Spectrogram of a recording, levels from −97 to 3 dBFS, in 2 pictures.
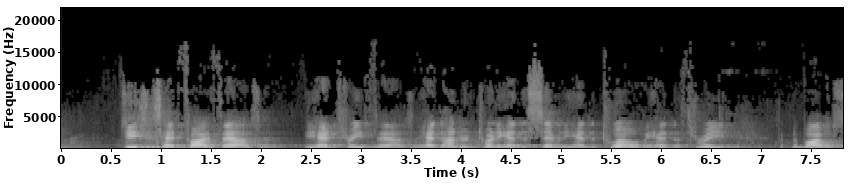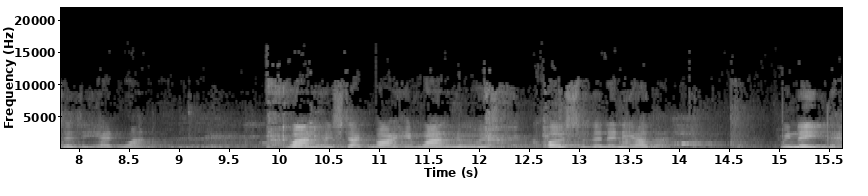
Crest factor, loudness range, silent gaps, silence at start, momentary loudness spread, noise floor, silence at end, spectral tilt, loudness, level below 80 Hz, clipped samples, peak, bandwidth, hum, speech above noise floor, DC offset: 22 dB; 5 LU; none; 0 s; 21 LU; -53 dBFS; 0 s; -4 dB/octave; -30 LUFS; -72 dBFS; under 0.1%; -8 dBFS; 15.5 kHz; none; 24 dB; under 0.1%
